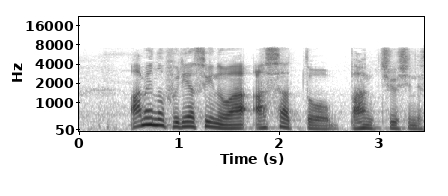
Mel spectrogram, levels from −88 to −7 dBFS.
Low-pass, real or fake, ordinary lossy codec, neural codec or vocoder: 7.2 kHz; real; none; none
